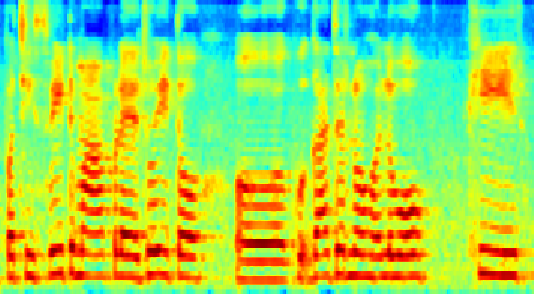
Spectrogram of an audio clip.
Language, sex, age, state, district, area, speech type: Gujarati, female, 18-30, Gujarat, Rajkot, urban, spontaneous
